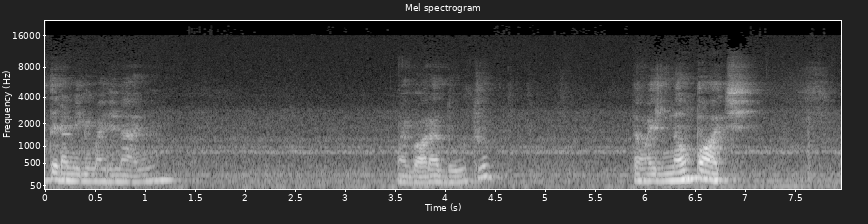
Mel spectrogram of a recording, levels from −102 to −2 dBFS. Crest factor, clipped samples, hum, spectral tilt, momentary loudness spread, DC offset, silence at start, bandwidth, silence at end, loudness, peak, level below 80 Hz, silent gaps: 22 dB; under 0.1%; none; -8 dB/octave; 23 LU; under 0.1%; 0 s; 10 kHz; 0 s; -22 LUFS; -2 dBFS; -46 dBFS; none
